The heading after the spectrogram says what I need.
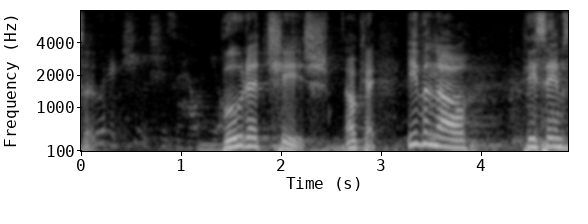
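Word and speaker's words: Buttigieg: it food is egg so how do you pronounce it Buddha sheesh okay even though he seems less a grouchy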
